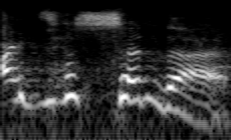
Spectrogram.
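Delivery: defensive tone. Streaming a game, answering another player: defensive. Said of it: "no need to get defensive".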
